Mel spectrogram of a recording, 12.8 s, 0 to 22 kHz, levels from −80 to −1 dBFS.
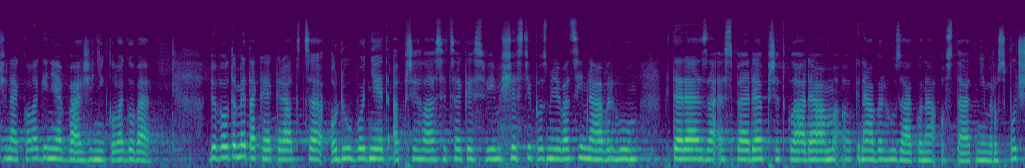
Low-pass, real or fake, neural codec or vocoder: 14.4 kHz; real; none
